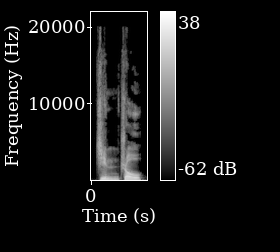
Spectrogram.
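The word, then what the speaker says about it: Jinzhou: Northeast which were the cities of Shenyang s-h-e-n-y-a-n-g jindrol j-i-n-z-h-o-u and Chong Chun c-h-a-n-g-c-h-u-n the Chinese Communist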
